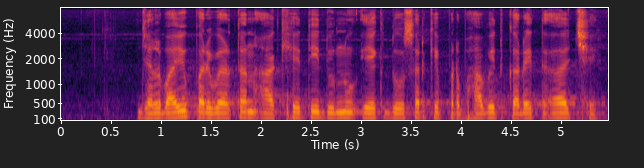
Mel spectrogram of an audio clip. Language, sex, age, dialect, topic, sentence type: Maithili, male, 31-35, Southern/Standard, agriculture, statement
